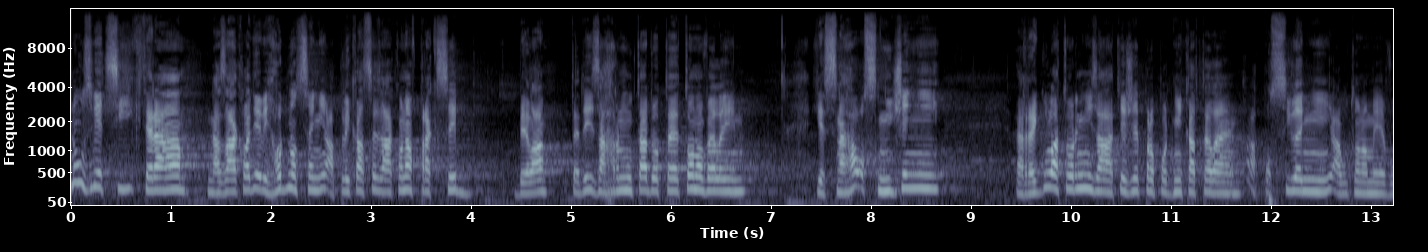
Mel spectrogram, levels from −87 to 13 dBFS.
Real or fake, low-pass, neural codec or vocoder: fake; 14.4 kHz; vocoder, 44.1 kHz, 128 mel bands every 512 samples, BigVGAN v2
